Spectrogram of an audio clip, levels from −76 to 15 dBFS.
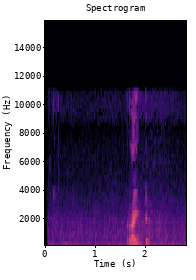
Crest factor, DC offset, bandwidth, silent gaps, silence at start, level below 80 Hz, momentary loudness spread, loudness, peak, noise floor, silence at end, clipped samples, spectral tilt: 26 dB; under 0.1%; 11.5 kHz; none; 0.05 s; -54 dBFS; 23 LU; -23 LUFS; -2 dBFS; -44 dBFS; 0 s; under 0.1%; -4 dB/octave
